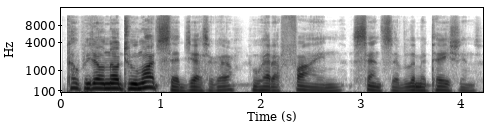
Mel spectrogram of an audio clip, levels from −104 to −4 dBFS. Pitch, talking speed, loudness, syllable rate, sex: 120 Hz, 225 wpm, -18 LUFS, 5.8 syllables/s, male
